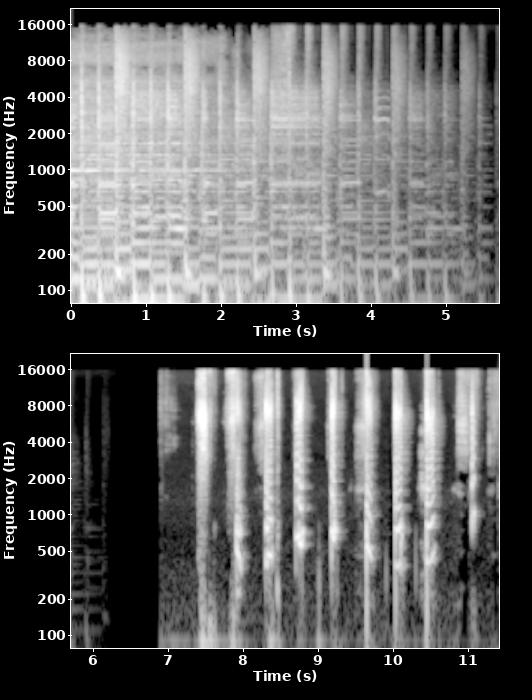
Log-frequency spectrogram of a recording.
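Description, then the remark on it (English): A stretch of music fades into silence, then a run of about nine squelchy, breathy hand farts plays in a quick rhythmic sequence, fairly loud and with no talking. “Hand fart serenade to finish.”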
